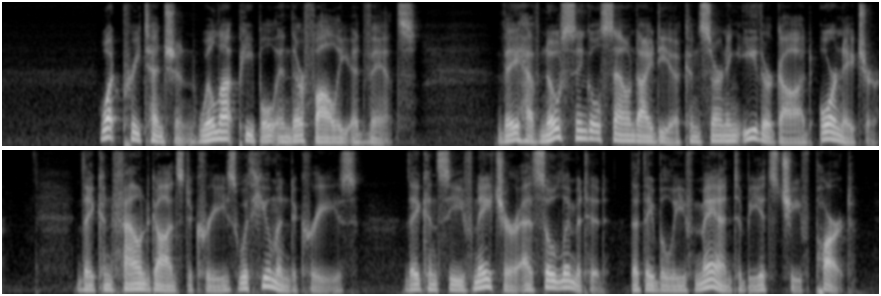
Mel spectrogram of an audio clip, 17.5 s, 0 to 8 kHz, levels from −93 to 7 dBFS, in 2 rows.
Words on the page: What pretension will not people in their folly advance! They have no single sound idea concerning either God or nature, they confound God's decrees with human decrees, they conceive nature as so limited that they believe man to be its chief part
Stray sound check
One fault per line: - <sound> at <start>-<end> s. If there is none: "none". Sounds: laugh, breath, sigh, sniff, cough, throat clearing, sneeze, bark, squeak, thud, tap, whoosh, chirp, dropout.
none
